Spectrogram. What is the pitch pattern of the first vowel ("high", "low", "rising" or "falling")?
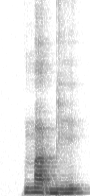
high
